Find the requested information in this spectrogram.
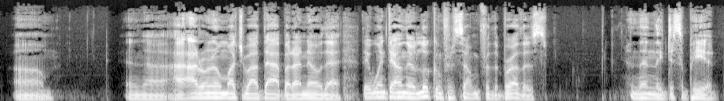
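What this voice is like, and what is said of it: Thick, hard-to-understand put-on accent. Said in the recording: “your accent is atrocious, I have to say. It's very difficult to understand sometimes ... talk like we got rocks in our mouth”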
